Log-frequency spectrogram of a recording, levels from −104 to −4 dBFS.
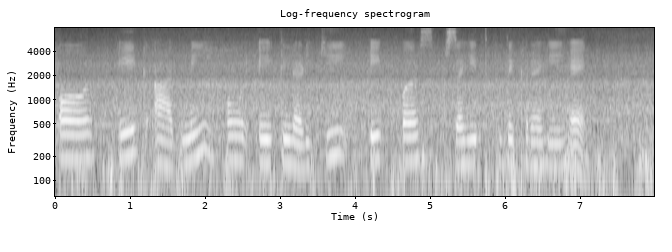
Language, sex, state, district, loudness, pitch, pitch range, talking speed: Hindi, female, Madhya Pradesh, Dhar, -17 LUFS, 165 Hz, 150-180 Hz, 90 wpm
